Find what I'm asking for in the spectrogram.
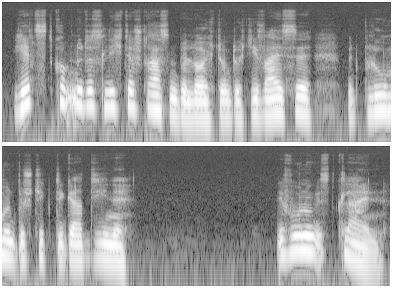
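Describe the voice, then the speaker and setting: A man's voice: a little high, darkish tone, no room sound, close to an everyday voice. An actor as a precise, matter-of-fact male narrator reading scripted radio drama narration. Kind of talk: scripted present-tense narration.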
